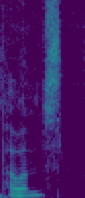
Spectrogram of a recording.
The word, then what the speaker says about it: Poe: It was like one of the shortest Edgar Allan Poe poems that I know. And Poe rhymes with no, because yeah.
